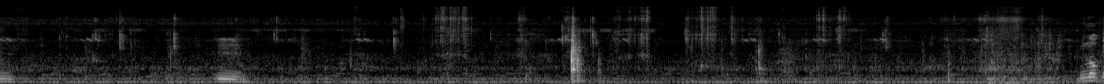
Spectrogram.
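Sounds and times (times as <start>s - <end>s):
crab shells crackling and crunching: 2.6s - 9.9s
person chewing: 2.6s - 10.4s.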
